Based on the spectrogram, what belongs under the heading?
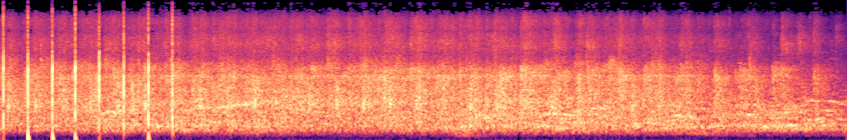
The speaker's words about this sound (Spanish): A ver, esos voluntarios, por favor. ¡Voluntarios! ¡Un aplauso para la voluntaria!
